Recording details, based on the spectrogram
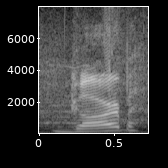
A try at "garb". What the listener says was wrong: Garb. Garb. You gotta hear that R. Hear that R, mate.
